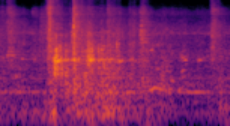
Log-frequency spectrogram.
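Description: Bowling pins crash and clatter in a large echoing hall.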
